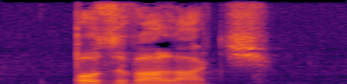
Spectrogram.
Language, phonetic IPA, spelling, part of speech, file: Polish, [pɔˈzvalat͡ɕ], pozwalać, verb, Pl-pozwalać.ogg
